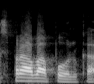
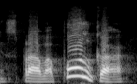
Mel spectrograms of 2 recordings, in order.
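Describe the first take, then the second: First: The pitch stays flat to the end. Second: The pitch rises at the end. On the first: It is a plain statement. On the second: It is a question.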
